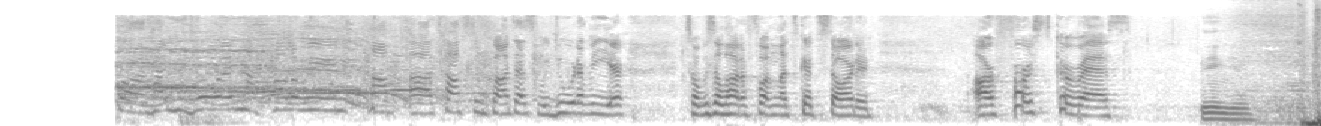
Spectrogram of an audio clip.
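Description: A woman speaks on a microphone, slowly and unsteadily.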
